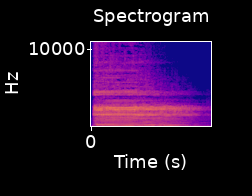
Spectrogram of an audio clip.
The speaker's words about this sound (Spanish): Justo en la bocina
